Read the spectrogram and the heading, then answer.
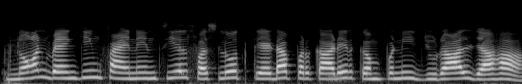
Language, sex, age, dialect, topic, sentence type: Magahi, female, 18-24, Northeastern/Surjapuri, banking, question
